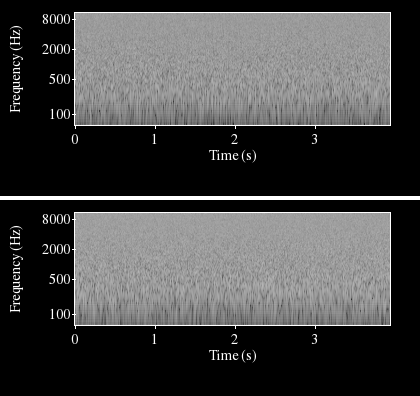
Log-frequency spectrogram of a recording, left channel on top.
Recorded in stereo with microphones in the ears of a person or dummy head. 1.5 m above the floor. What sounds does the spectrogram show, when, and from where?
Only background noise.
